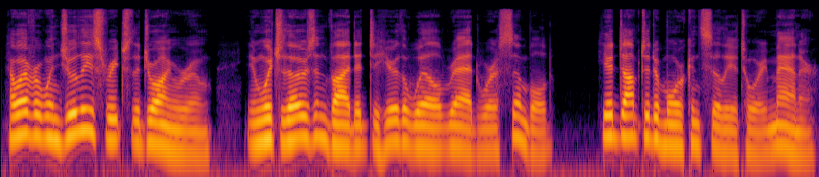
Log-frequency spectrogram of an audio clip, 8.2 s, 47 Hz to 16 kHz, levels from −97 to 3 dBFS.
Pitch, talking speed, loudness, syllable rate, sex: 140 Hz, 175 wpm, -19 LUFS, 5.8 syllables/s, male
